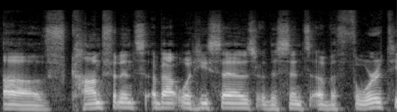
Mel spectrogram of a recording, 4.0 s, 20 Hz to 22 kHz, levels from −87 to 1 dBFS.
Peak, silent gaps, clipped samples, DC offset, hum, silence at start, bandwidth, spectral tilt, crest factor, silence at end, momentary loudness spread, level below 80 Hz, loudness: -2 dBFS; none; under 0.1%; under 0.1%; none; 0.05 s; 16 kHz; -4.5 dB/octave; 16 dB; 0 s; 7 LU; -56 dBFS; -21 LUFS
